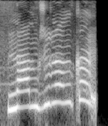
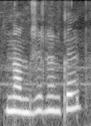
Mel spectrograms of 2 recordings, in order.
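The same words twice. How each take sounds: First: Raised, higher attention-getting call; insistent calling out. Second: Said in the usual way. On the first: Acted. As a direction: call him out of his thoughts. Second call to get attention.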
